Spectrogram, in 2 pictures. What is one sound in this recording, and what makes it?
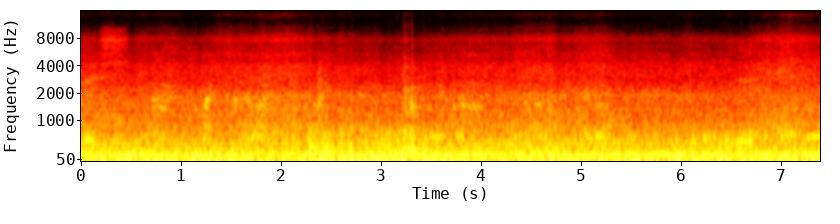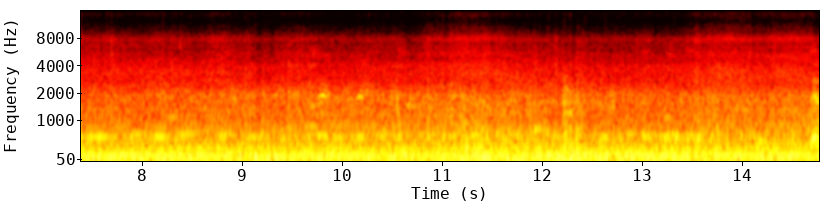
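A ship's engine rumbles steadily close by.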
